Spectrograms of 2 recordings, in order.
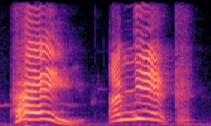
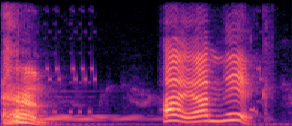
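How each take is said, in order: First: It is said at a loud volume. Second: It is said at a quiet volume.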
